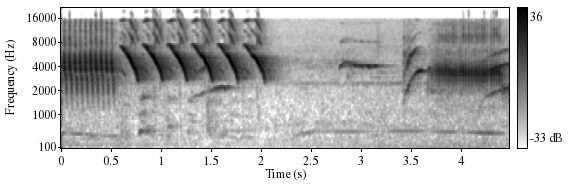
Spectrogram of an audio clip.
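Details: Loud song of a small white young canary, tail not yet grown, song still incomplete: a rapid trill ends, six downward-sweeping whistles follow in steady rhythm, then a short pause before another buzzy trill.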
